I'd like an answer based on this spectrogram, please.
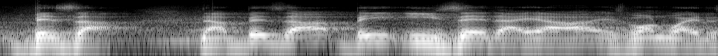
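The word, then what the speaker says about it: bezar: make a spice mix that's called bizarre now bizarre b-e-z-a-r is one way to spell it is a very traditional spice mix that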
